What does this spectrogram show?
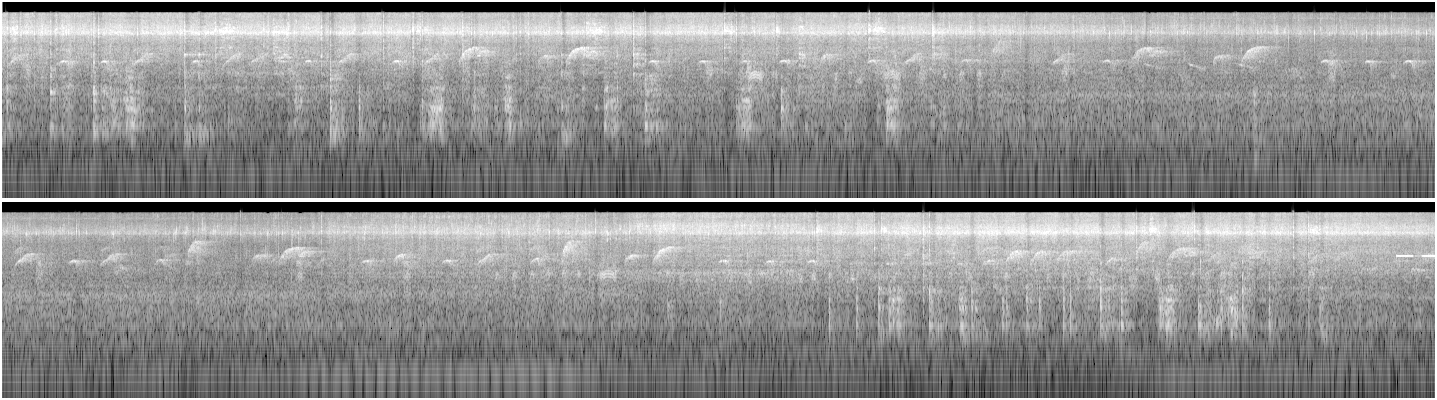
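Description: Chicken, potatoes and onions sizzling in oil in a pressure-cooker pot while a metal spatula stirs and scrapes them against the pot's sides and bottom. The scraping strokes thin out for a while in the middle and pick up again near the end.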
